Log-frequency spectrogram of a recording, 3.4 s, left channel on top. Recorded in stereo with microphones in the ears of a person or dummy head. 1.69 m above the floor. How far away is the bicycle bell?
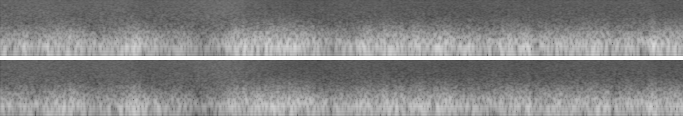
I don't hear a bicycle bell.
